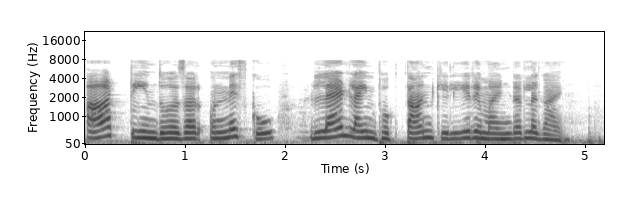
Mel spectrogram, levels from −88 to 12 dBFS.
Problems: constant background noise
